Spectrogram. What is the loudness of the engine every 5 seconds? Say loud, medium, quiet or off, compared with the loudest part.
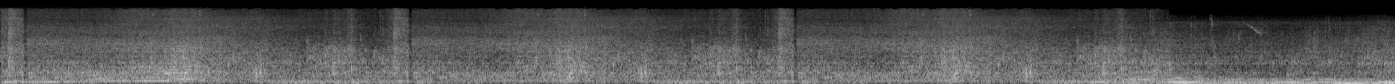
loud, off, loud.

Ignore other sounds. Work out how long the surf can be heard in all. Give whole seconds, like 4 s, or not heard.
14 s.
